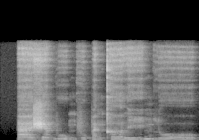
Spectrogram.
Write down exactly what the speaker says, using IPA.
æː ʃ ɛ b uː ŋ f o p æ ŋ t̪ʰ əː l iː ŋ ʎ oː

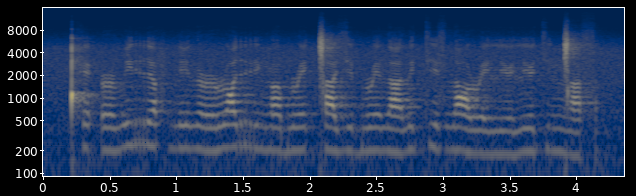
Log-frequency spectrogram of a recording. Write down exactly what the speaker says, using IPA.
ǃʰ e ʔ ə˞ β i rʲ ɑ f b l i ð ə˞ ɹ ɑ rʲ e ŋ ʌ b ɹ e ǀ a zʲ a b ɹ e ð a ð i tʲ e z ð ɑ ɹ e lʲ ø lʲ ø tʲ ø ŋ͡ǀ a s

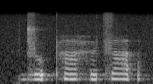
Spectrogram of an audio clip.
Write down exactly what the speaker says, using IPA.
d͡z o˨ ʔ pʰ a˧ h ə˧ t͡s a˦ ʔ

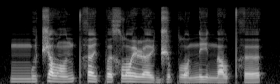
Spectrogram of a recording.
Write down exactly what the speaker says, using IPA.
mː u t͡ʃ i lˠ ũ n pʰ ɜ i̯ p ə x lˠ u i̯ ɭ ɜ y̯ d͡ʒ ʊ p lˠ u n i n ɜ lˠ pʰ ə

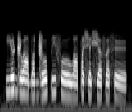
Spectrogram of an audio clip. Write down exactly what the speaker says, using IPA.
j ø ɖ͡ʐ oː dˤ u ɖ͡ʐ o p i f oː w ø tˤ ø ɕ ɜ ɕ ɜ f ɜ s øː

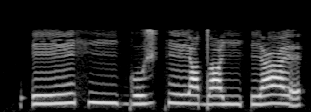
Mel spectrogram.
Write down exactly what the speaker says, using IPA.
ʔ eː x iː ɡ o ʒ k eː dˤ iː ʔ ɪ ʕ ɛ

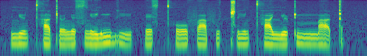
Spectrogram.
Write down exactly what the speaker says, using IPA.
lʲ u l t̪ʰ a ʈ ɾ ɵ l ɨ s l i lʲ m b i | e s t̪ʰ o f a f ɨ ǁ i l t̪ʰ a lʲ u ʈ mː a ʈ

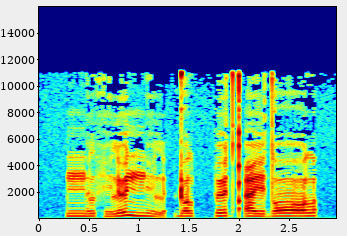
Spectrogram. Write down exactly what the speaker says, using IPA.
nː ə̤ l h e̤ l ø nː e̤ l | ɖ ɔ l pː ø d qʼ eː d ɔː l

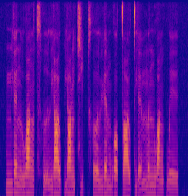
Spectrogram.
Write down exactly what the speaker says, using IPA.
m j ɛ˥˨ n l w ɑ˥˨ ŋ t͡sʰ ɹ̩˨˩ l j ɑ˥˨ ʊ̯ p j ɑ˦ ŋ t͡ɕ i˨˦ kʰ ɤ˥˨ l ɥ ɛ˥˨ m w ɔ˥˨ t̪ ɑ˨˦ ʊ̯ t̪ j ɛ̰˨˩ m ə˦ n w ɑ˦ ŋ p w e˥˨ ɪ̯

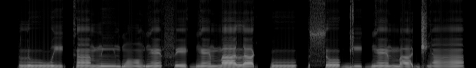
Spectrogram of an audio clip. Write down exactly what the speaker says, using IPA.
l u˧ w i˧ k ã˧ m ĩ˨ b ɔ̃˨ ɡ ɛ̃˧ f e˨ ɡ ɛ̃˧ m a˦ l a˧ k͡p u˦ | s o˧ ɡ i˨ ɡ ɛ̃˧ m a˨ d͡ʒ ã˨˦

